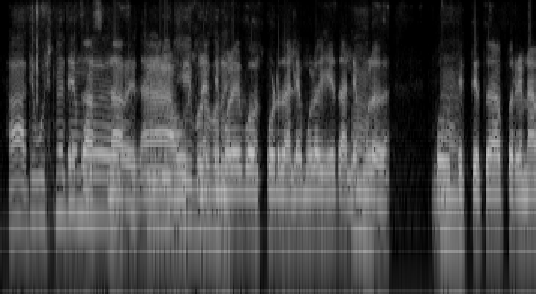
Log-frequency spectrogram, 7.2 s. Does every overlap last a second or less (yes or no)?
no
